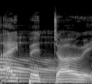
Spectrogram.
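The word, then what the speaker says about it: 8BitDo: I think it's pronounced 8-Bit Dough, even though it's just D-O, so it should be do.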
